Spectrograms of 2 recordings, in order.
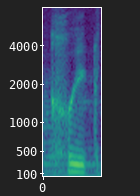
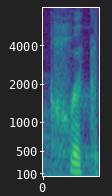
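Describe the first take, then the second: First: The vowel is long, rhyming with leek. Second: The vowel is short, rhyming with lick. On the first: "So it's a dry creek bed" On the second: "Or if you grew up where I did, ... a dry crick bed"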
